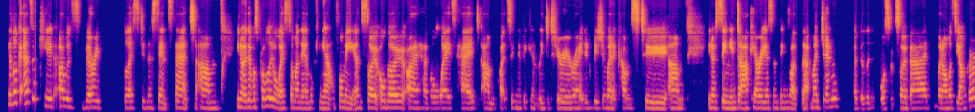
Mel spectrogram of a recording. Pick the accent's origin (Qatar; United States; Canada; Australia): Australia; Broken Hill, New South Wales; I actually grew up in really interesting part of Australia, so very outback kind of um, a place called Broken Hill.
